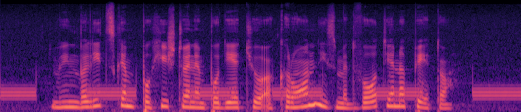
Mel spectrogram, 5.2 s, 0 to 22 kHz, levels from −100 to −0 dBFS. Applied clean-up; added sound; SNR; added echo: none; Telephone; 13 dB; none.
